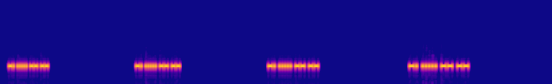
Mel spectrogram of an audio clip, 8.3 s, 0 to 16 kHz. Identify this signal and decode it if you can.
Morse code, heard as a keyed tone, about 63 wpm, 700 Hz. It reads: N5MM N5MM N5MM N5MM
